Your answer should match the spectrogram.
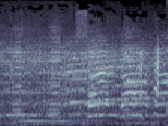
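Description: Women's choir singing together in unison, with an accordion holding low sustained notes beneath the voices.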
